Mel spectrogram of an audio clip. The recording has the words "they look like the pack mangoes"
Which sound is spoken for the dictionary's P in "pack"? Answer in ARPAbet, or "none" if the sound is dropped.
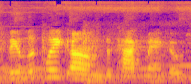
P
